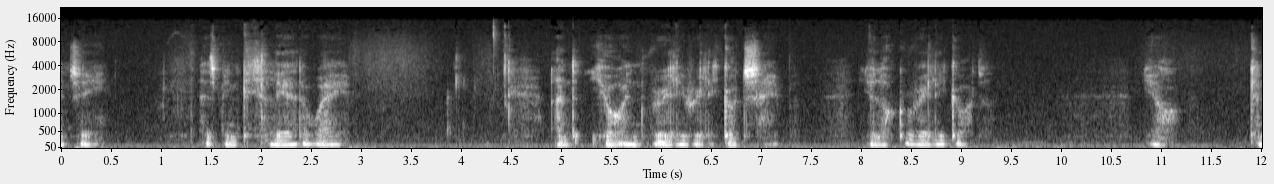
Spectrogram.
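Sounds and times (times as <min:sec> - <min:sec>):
mouth clicks and lip sounds: 0:03.8 - 0:04.6.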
